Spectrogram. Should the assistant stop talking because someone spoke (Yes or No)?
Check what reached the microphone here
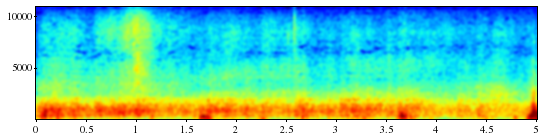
No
